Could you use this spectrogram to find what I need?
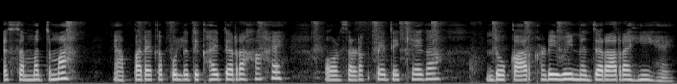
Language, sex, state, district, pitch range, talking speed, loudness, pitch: Hindi, female, Rajasthan, Jaipur, 215-240 Hz, 205 wpm, -18 LUFS, 225 Hz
